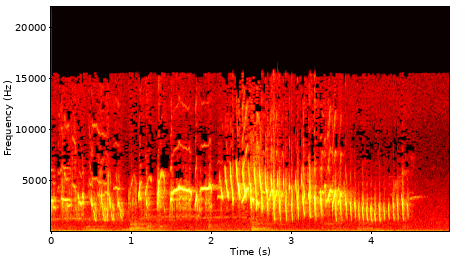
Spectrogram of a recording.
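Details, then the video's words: Four female canaries give a mating call meant to motivate males to sing: fast rolling trill that climbs into a dense buzzy stretch, then drops lower as evenly pulsed notes before fading out. "BEST mating call 4 females canary EVER to MOTIVATE your CANARY to sing LOUDLIER"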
